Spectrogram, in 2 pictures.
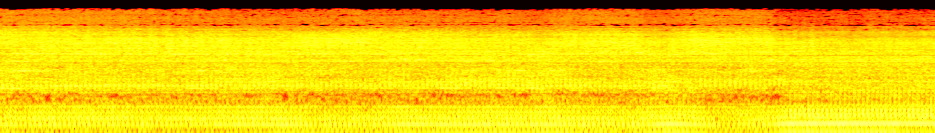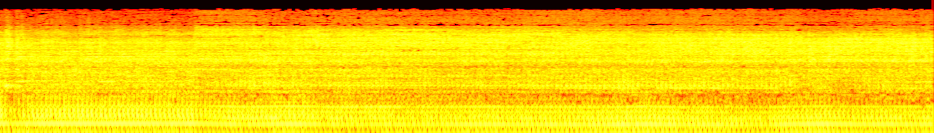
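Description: Large belt-driven circular saw blade, run by a single-cylinder diesel engine, cutting waru (sea hibiscus) logs into planks: a steady engine drone under the loud hiss of the blade in the wood. For a few seconds near the middle the engine hum comes forward and the hiss drops, while the blade runs free between cuts.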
